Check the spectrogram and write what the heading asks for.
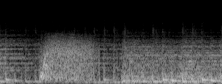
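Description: Dramatic film-score music with a rhythmic low-note figure. About half a second in it is cut by a sudden hissing crash of noise, under a second long: a dubbed-in fight hit effect.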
